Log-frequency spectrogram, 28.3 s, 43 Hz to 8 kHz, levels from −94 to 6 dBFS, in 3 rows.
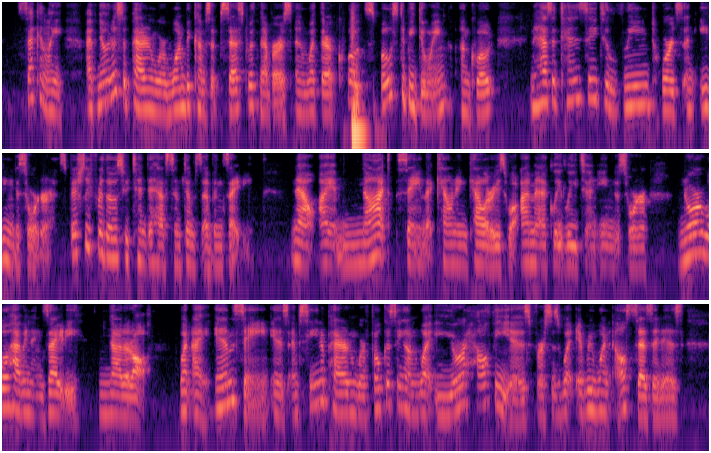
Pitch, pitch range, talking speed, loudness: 180 Hz, 160-210 Hz, 180 wpm, -23 LUFS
